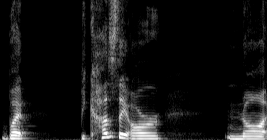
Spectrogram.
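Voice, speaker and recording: Heard on a very clean recording with a silent background, the speech has ordinary pitch variation. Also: woman. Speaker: beauty youtuber. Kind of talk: casual chat. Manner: rambling conversational.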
